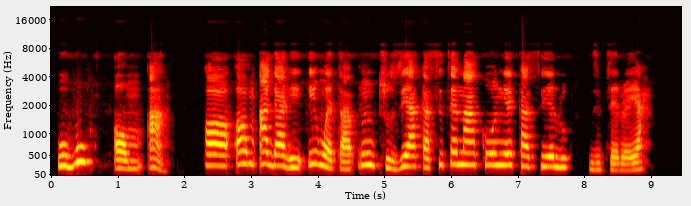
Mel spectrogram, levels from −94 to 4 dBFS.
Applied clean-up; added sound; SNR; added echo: none; none; none; none.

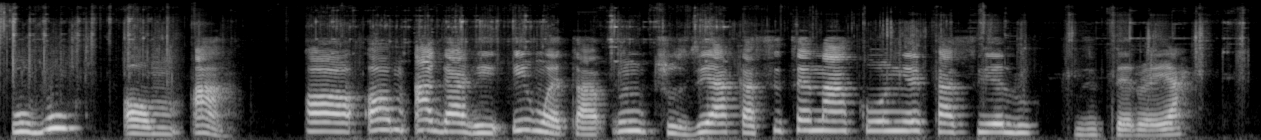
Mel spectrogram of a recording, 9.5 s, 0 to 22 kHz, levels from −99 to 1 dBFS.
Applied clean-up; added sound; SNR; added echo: neural mask model RNNoise.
